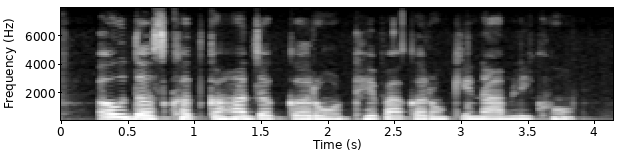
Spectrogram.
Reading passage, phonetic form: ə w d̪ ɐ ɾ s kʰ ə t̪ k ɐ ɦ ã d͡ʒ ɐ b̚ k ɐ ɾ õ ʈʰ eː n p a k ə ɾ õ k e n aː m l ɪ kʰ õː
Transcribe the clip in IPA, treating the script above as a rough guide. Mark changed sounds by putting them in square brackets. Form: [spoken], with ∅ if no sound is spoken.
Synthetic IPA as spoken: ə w d̪ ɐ [∅] s kʰ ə t̪ k ɐ ɦ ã d͡ʒ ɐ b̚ k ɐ ɾ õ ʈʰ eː [∅] p a k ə ɾ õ k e n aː m l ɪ kʰ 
